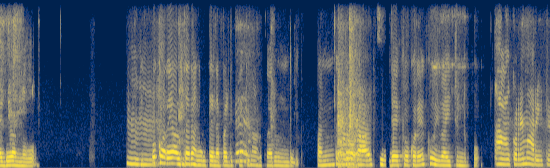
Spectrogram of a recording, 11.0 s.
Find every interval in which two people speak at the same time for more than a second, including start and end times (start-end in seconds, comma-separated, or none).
none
